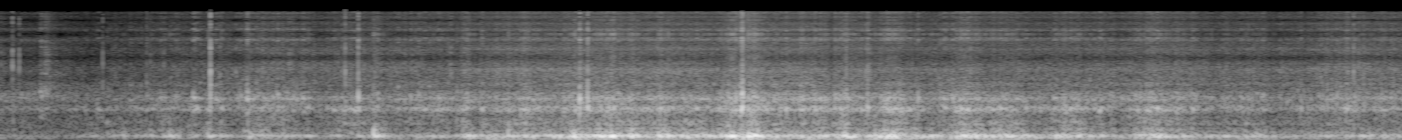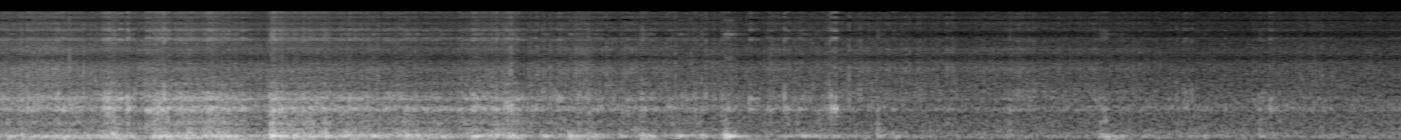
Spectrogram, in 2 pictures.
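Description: Breaking surf and whitewater rushing and splashing around a kayak riding through the waves. The rush swells a couple of seconds in, eases, and dies down near the end, with a few sharp knocks along the way.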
